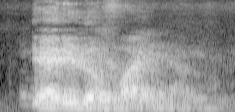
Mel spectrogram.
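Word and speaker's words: Pteridophyta: आप ध्यान दें, टेरिडोफाइटा की स्पेलिंग में पी साइलेंट है, स्पेलिंग पी से शुरू हो रही है। सर P silent Pterid- पी से शुरू है। स्पेलिंग पी से शुरू हो रही है, प्रोनाउंसिएशन टेरिडोफाइटा है।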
